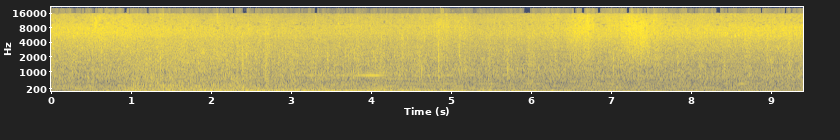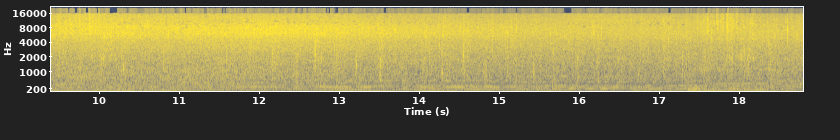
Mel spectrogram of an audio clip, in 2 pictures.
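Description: Heavy storm rain pours steadily in the Horizon Zero Dawn video game, with low rumbling thunder rolling underneath, loudest early on and swelling again near the end.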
